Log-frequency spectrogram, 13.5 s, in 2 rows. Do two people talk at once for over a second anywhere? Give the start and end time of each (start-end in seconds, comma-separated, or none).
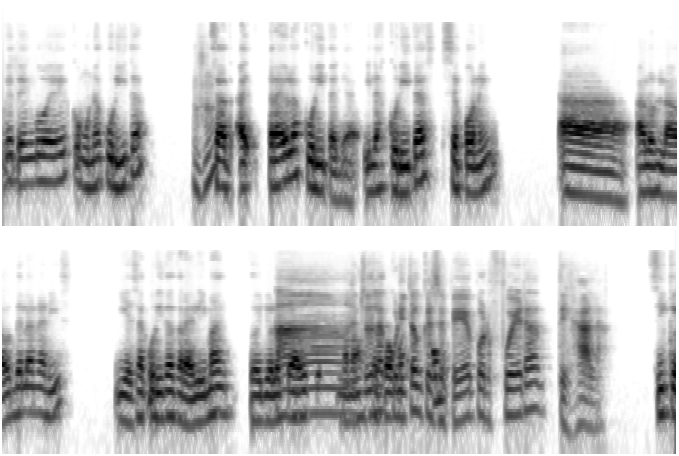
9.5-11.2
